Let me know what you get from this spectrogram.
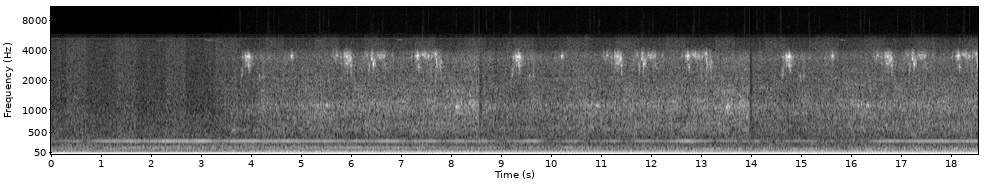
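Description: Short, high bird chirps repeated at uneven intervals, starting about four seconds in, over a steady low hum.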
